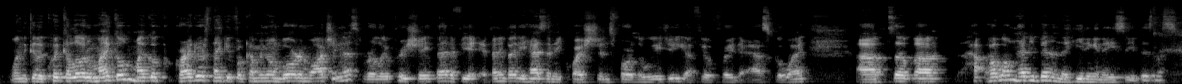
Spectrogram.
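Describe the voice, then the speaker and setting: Lively in intonation and somewhat breathy, a man with a fairly high pitch talks at a very fast pace. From New Jersey. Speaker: property management host. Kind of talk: casual interview. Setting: live video stream.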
